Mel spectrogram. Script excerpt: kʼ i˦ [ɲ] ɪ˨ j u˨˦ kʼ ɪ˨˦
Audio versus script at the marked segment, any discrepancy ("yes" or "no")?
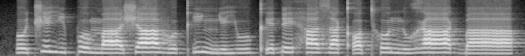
no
